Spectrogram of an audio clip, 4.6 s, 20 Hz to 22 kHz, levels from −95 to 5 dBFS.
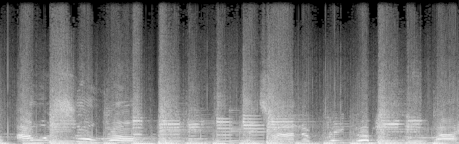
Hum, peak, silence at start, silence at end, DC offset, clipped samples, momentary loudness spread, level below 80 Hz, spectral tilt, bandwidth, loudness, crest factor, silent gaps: none; 0 dBFS; 0 s; 0 s; under 0.1%; 5%; 4 LU; -20 dBFS; -4.5 dB/octave; over 20 kHz; -6 LUFS; 6 dB; none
